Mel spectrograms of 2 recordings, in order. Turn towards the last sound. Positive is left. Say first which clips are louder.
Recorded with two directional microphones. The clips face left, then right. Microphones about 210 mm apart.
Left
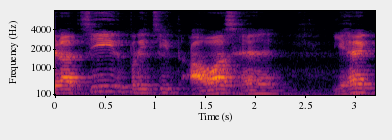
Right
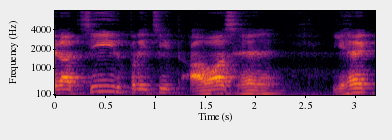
# right 7 dB
turn(degrees=-40)  # may be behind; listen again after turning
